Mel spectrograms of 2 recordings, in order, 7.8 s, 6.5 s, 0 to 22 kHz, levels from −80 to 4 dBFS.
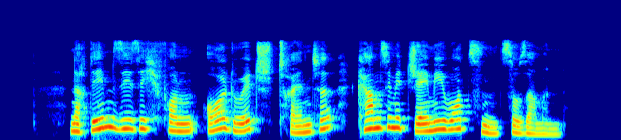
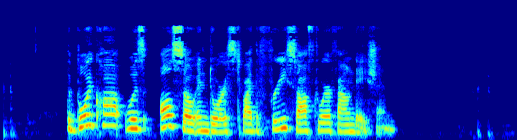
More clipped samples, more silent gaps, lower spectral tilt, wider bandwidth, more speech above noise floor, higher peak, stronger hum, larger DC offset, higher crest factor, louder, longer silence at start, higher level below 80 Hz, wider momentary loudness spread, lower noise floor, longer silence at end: neither; neither; first, -6.5 dB/octave vs -5 dB/octave; second, 7.8 kHz vs 11.5 kHz; second, 47 dB vs 60 dB; first, 0 dBFS vs -6 dBFS; neither; neither; about the same, 18 dB vs 18 dB; first, -18 LUFS vs -22 LUFS; about the same, 0.9 s vs 0.85 s; about the same, -64 dBFS vs -66 dBFS; about the same, 12 LU vs 12 LU; second, -65 dBFS vs -82 dBFS; second, 0.75 s vs 1.55 s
